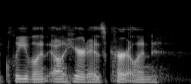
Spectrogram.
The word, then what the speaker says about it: Kirtland: Kirtland in the thumbnail I know it's Kirtland it may just sound the way that I speak like Kirkland it kurtland okay it's just the way that I talk do I need to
